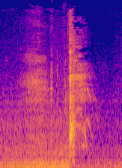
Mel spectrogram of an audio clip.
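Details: Girl sneezing: one short explosive sneeze over a noisy background.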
